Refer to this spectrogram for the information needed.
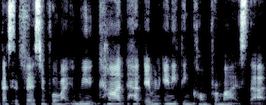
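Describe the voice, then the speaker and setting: With an Australian accent, the voice carries a bright, sharp tone. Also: woman. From Australia, rural Gippsland, Victoria. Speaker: pharmacist. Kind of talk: interview.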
